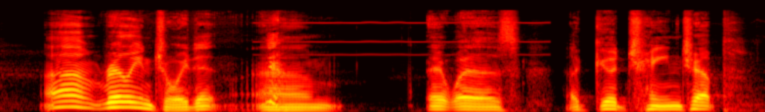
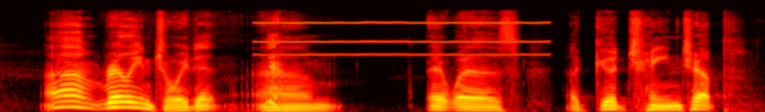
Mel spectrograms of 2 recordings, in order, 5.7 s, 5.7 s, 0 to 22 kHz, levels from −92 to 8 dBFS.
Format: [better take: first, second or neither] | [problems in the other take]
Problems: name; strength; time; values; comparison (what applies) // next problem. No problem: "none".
first | high-pitched whine; loud; from 2 to 4 s; 9.5 kHz, 7 dB below the speech; faint in the first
